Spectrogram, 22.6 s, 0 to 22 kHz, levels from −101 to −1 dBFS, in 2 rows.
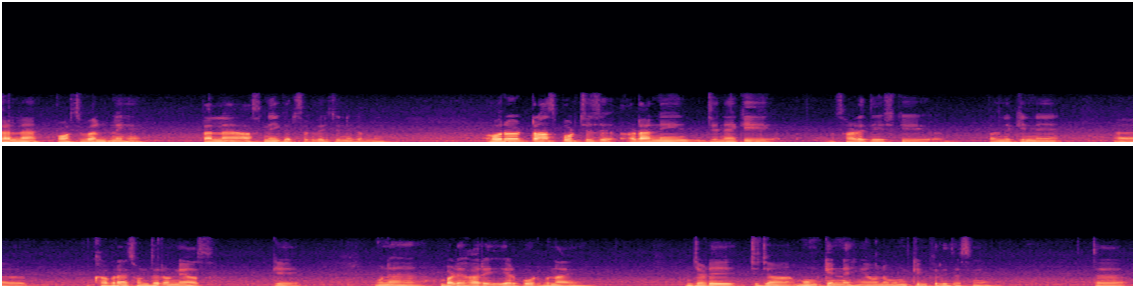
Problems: constant background noise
